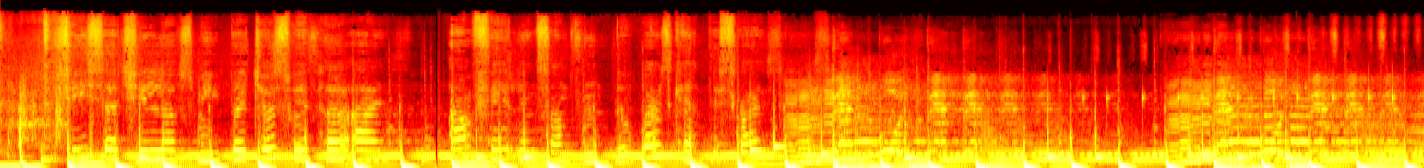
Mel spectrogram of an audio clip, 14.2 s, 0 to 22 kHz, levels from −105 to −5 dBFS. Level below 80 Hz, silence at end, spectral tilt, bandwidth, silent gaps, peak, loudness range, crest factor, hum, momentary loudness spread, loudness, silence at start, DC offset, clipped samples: -18 dBFS; 0 s; -6.5 dB/octave; 16 kHz; none; -4 dBFS; 1 LU; 12 dB; none; 3 LU; -18 LUFS; 0 s; under 0.1%; under 0.1%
